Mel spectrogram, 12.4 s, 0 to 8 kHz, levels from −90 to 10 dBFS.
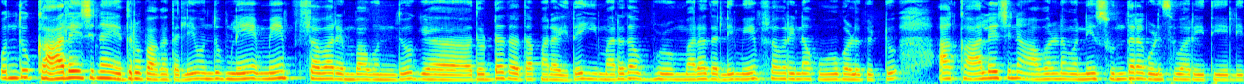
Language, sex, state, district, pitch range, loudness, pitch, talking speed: Kannada, female, Karnataka, Belgaum, 180-205 Hz, -17 LUFS, 190 Hz, 130 wpm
